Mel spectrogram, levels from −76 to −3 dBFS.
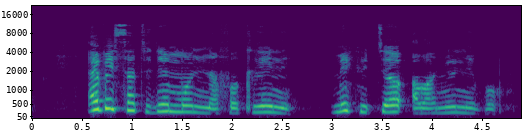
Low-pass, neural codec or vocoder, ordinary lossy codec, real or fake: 19.8 kHz; vocoder, 48 kHz, 128 mel bands, Vocos; MP3, 48 kbps; fake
